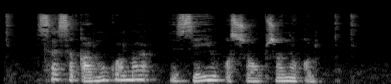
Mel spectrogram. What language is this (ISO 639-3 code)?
kbd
